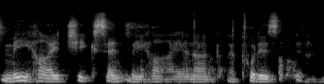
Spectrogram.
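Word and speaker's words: Csikszentmihalyi: you learned how to pronounce it is probably unpronounceable um it's me hi cheek sent me high and i put his name you might have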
